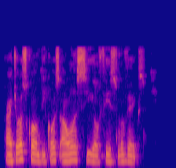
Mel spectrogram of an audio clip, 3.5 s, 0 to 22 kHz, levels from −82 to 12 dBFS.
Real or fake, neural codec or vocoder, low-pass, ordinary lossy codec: fake; codec, 16 kHz, 8 kbps, FunCodec, trained on LibriTTS, 25 frames a second; none; none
